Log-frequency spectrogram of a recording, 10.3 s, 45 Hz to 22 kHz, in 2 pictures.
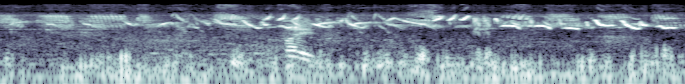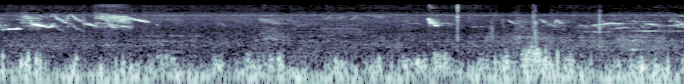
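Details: Towa towa seedfinch whistling at a bird competition in Berbice, Guyana, 2022. A dense burst of fast twittering, slurred whistles fills the first six seconds, then only scattered notes over low crowd noise.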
